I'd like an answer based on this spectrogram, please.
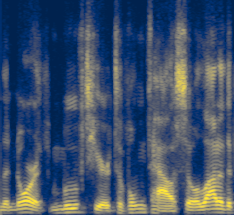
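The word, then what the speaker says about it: Vũng Tàu: So Vung Tau, it's actually pronounced. It looks like Vung Tau, but it's Vung Tau.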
